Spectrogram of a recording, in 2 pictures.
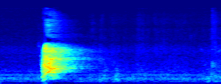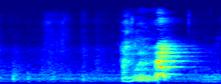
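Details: Cardigan Welsh Corgi, male, in a super playful mood at night while going after his tail: one sharp loud bark, then a second, longer harmonic bark-growl about four seconds later, with faint rustling between.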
